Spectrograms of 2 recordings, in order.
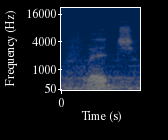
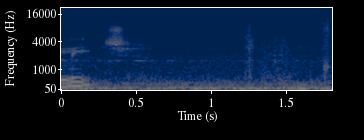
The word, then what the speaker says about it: lich: How did they pronounce it? Lake? Lich. Oh, there's a CH there. It makes me want to say leech.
